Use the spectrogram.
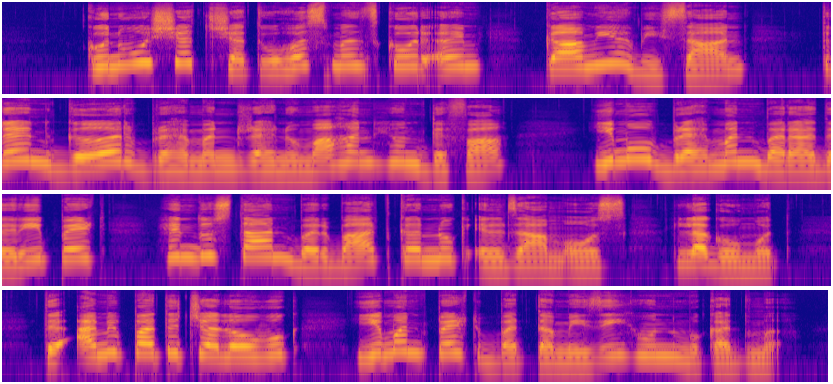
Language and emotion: Kashmiri, neutral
